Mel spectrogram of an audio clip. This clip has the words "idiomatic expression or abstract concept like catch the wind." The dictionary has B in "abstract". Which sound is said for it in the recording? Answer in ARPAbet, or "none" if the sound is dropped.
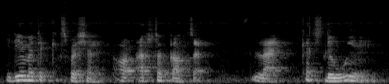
none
